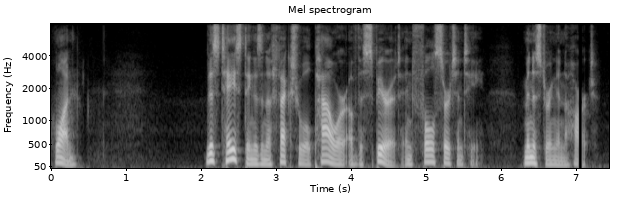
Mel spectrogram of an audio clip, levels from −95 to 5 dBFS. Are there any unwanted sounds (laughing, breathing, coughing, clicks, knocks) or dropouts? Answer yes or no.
yes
